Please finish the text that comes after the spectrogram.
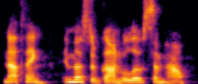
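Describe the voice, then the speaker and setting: A woman's voice: mid-range voice, fairly even intonation, fast, sharp tone. A woman in an amateur table read playing a resolute, practical spaceship warrant officer, firm and insistent. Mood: firm, urgent.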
